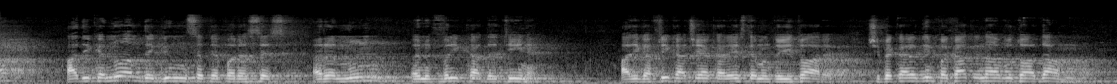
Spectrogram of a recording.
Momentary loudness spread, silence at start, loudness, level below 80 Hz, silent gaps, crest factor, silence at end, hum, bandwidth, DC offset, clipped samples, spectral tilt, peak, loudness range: 9 LU; 0 s; -17 LUFS; -42 dBFS; none; 16 dB; 0 s; none; 10.5 kHz; under 0.1%; under 0.1%; -6.5 dB/octave; 0 dBFS; 1 LU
